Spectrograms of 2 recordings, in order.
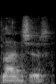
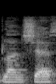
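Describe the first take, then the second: First: The name is said the original way. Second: The name is said the American way. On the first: This is how she says her own name. The speaker calls it right. "but she's Blanchett" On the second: This is how people in America say it. The speaker calls it wrong. "in America they started calling her Blanchett"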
